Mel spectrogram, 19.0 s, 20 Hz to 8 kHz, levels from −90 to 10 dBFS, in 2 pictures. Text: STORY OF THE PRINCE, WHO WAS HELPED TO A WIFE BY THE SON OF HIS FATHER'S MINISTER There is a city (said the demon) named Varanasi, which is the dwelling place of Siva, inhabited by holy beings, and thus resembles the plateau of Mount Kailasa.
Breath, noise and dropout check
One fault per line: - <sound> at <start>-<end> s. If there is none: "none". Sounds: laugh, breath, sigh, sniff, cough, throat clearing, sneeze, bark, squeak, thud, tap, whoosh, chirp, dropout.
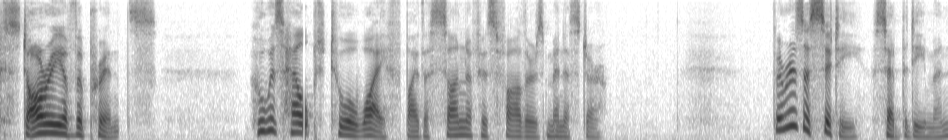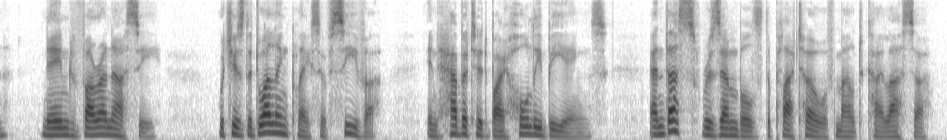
- dropout at 3.0-3.1 s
